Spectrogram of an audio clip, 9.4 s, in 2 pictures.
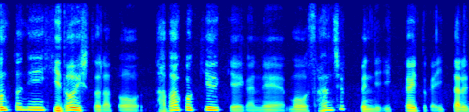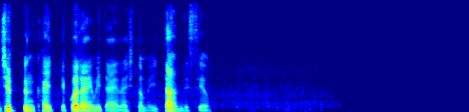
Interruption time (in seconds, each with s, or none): none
